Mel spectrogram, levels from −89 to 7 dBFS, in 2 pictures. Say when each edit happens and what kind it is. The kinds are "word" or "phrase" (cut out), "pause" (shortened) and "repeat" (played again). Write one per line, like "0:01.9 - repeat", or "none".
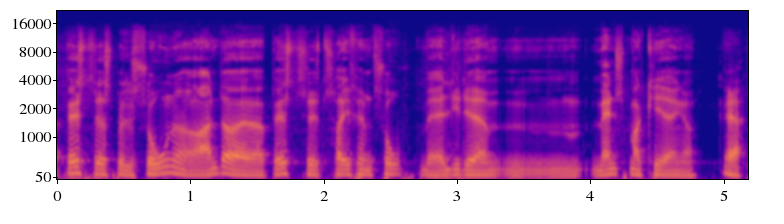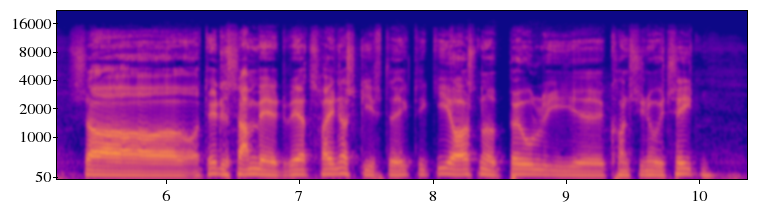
0:05.2 - pause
